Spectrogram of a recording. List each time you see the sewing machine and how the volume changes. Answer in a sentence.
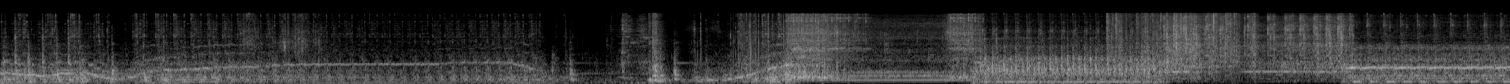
The sewing machine can be heard from 0.0 to 15.0 s, getting quieter then louder.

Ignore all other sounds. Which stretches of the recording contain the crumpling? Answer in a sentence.
You can hear the crumpling from 2.4 to 3.4 s, from 7.0 to 8.6 s and from 11.1 to 12.6 s.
